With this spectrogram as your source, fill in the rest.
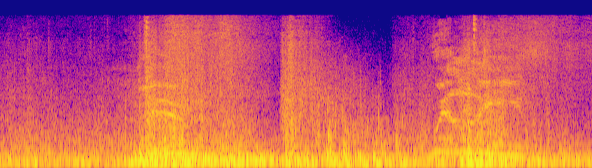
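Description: A magical blast roars and crackles.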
